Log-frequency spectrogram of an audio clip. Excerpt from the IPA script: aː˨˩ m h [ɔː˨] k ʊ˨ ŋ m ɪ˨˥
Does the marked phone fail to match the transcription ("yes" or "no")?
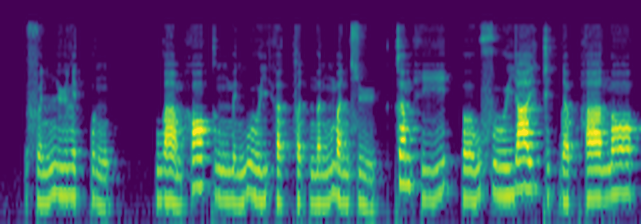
yes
